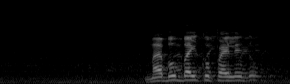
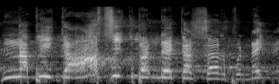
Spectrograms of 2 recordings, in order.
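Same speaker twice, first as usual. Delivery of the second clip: loud, high, ringing sermon delivery; full-force preaching; 9 semitones higher, 20 dB louder, slower than usual. Real, not acted. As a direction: preach it out to a big crowd. (पूरे जोश में तक़रीर)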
